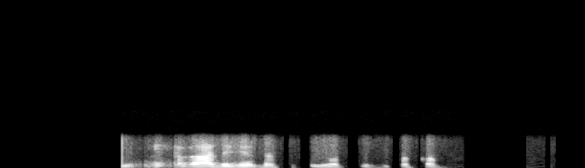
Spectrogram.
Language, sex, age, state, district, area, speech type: Hindi, male, 18-30, Bihar, Begusarai, rural, conversation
